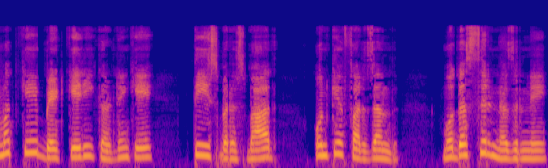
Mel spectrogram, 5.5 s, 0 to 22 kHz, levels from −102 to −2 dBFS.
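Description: HE-AAC compression runs through the whole speech clip. Nothing is present above 12.3 kHz, and the upper band sounds synthetic: bright but grainy, with s sounds gritty and lispy. The likely cause is heavy HE-AAC coding, which keeps only the lower spectrum and fills in the treble by copying lower bands upward under a coarse envelope. The copied harmonics don't line up with the real ones, and the strength of the damage fits a very low bitrate around 16 kbps.

Pre-echo appears from 0.60 to 0.62 s. A brief hiss, about 27 ms long, sits just ahead of a sharp onset, and the attack itself sounds softened and smeared. The codec spread the quantisation noise meant for the loud attack across its whole transform block. Because the attack landed late in that block, the noise leaked into the quiet moment before it and became audible there.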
